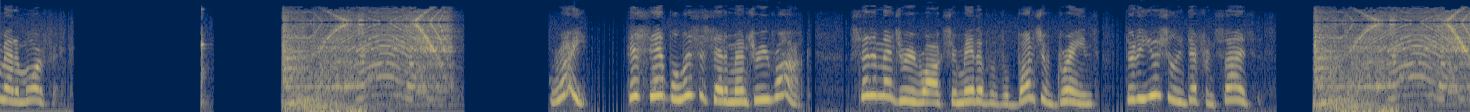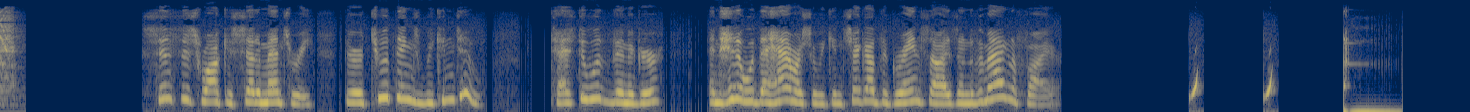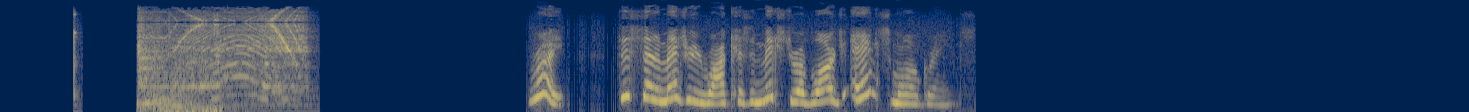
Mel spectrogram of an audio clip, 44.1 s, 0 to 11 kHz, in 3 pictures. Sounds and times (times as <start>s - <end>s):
Speech: 0.0s - 0.7s, 5.5s - 12.6s, 16.2s - 19.6s, 20.2s - 25.3s, 34.7s - 39.2s.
